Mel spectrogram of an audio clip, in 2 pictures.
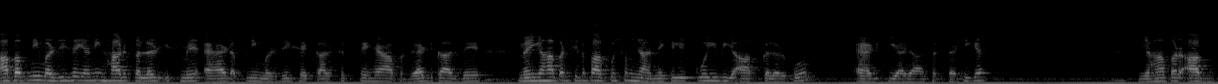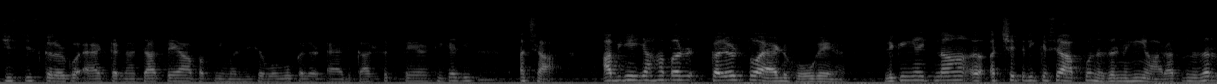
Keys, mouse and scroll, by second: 6.3 click, 14.8-20.3 drag.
